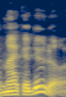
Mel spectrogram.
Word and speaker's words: Macanudo: figure out how to say it it's a Macanudo right yeah Maud yeah heard of them before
